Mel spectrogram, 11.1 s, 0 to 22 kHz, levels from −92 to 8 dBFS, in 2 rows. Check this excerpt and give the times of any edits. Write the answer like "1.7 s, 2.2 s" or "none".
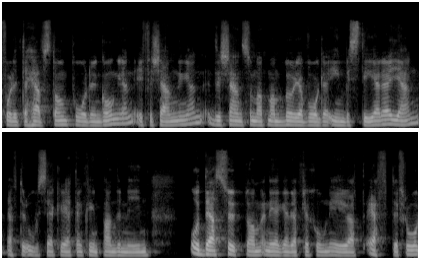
none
